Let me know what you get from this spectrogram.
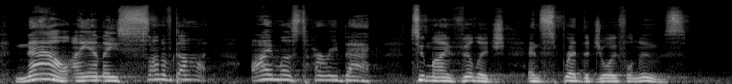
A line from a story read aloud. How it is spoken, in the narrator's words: with joy he cried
